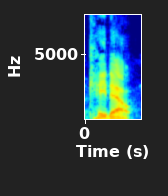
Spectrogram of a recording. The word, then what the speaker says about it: K-Doubt: K-Doubt. – K-Doubt. How do you spell that? – K-D-O-U-B-T.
